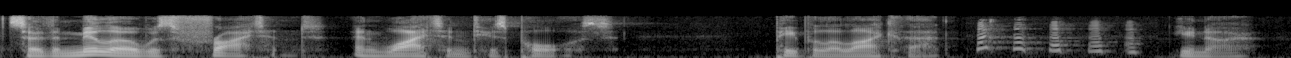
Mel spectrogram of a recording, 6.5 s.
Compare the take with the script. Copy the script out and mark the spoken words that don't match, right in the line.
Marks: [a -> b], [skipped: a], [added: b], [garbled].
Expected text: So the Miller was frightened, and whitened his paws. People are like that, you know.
So the Miller was frightened, and whitened his paws. People are like that, you know.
